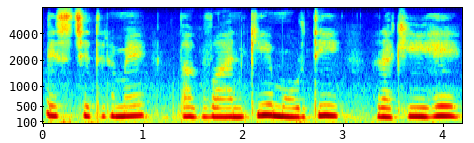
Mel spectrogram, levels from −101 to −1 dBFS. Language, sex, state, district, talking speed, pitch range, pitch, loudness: Hindi, female, Madhya Pradesh, Bhopal, 115 wpm, 230-255 Hz, 240 Hz, -12 LUFS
